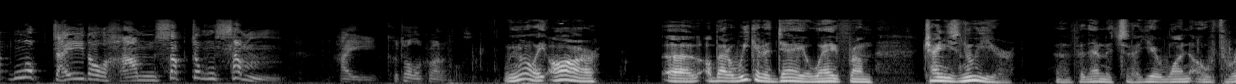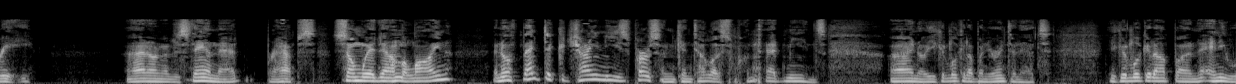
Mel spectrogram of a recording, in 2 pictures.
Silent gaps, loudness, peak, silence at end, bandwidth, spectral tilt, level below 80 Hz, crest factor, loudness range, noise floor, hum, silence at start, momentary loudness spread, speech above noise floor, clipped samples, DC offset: none; -21 LUFS; -2 dBFS; 0 s; 8.8 kHz; -5 dB/octave; -54 dBFS; 20 dB; 11 LU; -60 dBFS; none; 0.1 s; 19 LU; 39 dB; under 0.1%; under 0.1%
